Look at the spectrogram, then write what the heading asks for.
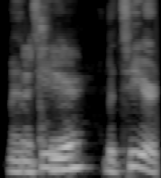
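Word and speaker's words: Mateer: Mantier.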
